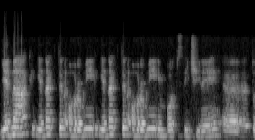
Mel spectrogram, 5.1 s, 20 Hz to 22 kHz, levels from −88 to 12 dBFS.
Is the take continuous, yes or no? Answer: no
